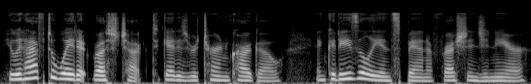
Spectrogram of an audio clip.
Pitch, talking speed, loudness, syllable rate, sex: 200 Hz, 215 wpm, -18 LUFS, 5.5 syllables/s, female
